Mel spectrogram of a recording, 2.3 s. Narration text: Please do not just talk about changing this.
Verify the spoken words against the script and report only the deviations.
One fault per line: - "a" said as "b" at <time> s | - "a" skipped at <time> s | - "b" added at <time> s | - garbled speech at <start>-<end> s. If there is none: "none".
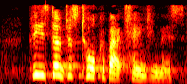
none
